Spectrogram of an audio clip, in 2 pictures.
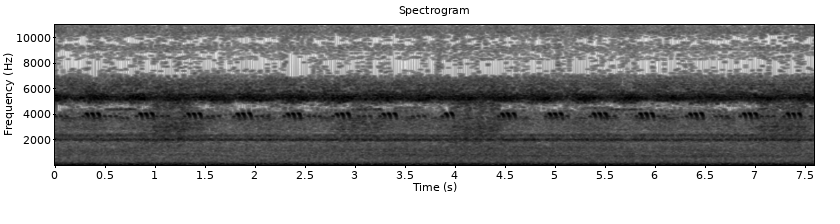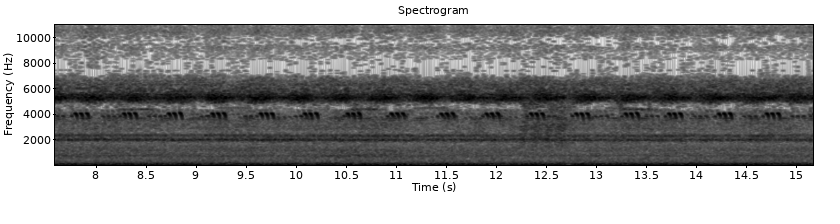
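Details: Crickets chirping at night in a swampy forest: a steady high shrill trill with fast pulsed chirps repeating in short bursts, layered over a continuous insect drone and low rumbling background noise.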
